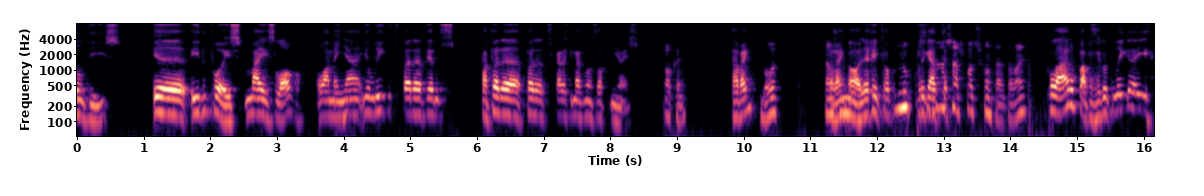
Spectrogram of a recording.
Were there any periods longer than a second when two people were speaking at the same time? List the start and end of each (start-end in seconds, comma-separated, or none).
11.2-13.2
